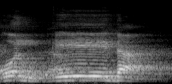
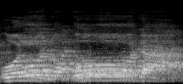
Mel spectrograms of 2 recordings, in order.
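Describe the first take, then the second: First: The vowel before d is a pure i. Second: The vowel before d is a pure u. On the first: "Pertama dibaca kasroh" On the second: "Yang kedua dibaca dom doma"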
